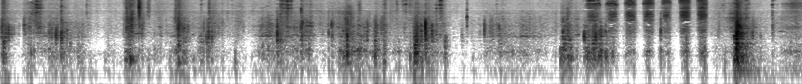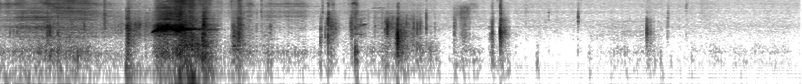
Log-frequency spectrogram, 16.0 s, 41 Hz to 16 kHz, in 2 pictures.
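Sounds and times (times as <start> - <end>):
wavering whistle: 9.6 - 10.1.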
